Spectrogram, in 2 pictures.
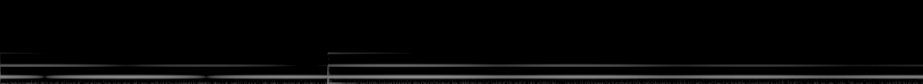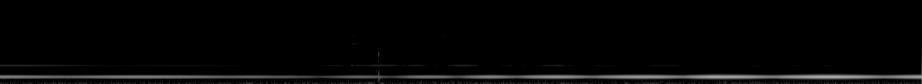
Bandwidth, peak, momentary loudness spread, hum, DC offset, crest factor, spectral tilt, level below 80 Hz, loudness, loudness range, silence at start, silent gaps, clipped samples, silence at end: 3.9 kHz; -22 dBFS; 17 LU; none; under 0.1%; 14 dB; -8 dB/octave; -66 dBFS; -37 LUFS; 13 LU; 0 s; none; under 0.1%; 0 s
